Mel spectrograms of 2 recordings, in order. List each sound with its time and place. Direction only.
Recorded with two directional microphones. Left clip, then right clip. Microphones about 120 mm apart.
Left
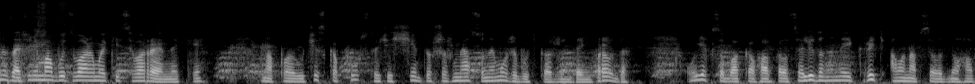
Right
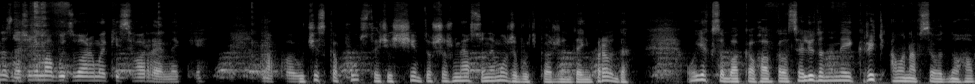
0.4 s speech: 30° right (ahead or behind); by 9.7 s 50° right (ahead or behind)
